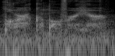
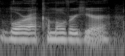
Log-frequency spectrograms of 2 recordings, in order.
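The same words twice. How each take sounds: First: It is whispered. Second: It is spoken in a low voice.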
